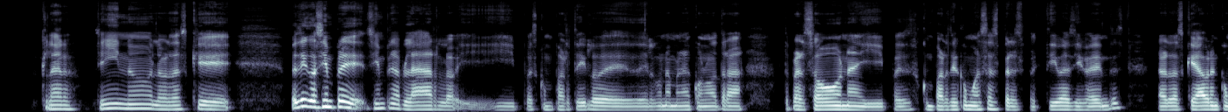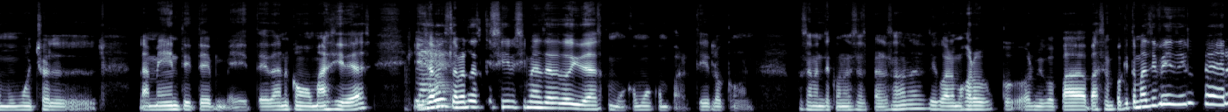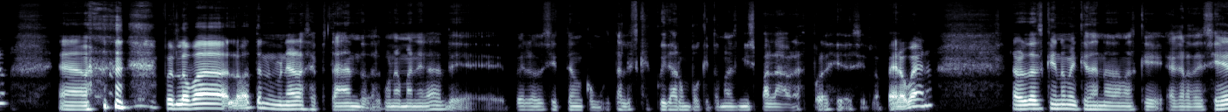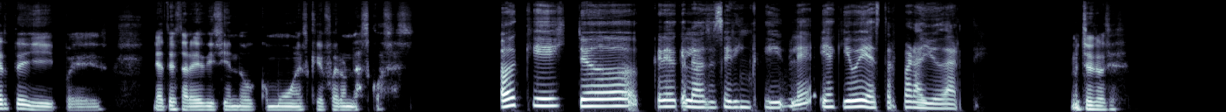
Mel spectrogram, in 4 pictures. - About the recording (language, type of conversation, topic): Spanish, advice, ¿Cómo puedo compartir mis logros sin parecer que presumo?
- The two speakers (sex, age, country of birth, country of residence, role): female, 25-29, Mexico, Mexico, advisor; male, 30-34, Mexico, Mexico, user
- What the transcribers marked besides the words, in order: other background noise; chuckle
